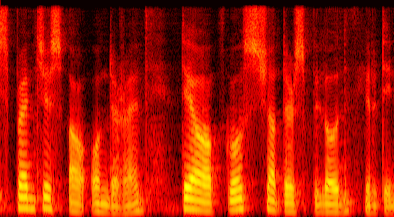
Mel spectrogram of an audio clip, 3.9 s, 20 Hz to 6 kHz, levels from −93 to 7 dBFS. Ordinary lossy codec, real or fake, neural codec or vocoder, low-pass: none; fake; codec, 16 kHz, 0.3 kbps, FocalCodec; 5.4 kHz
